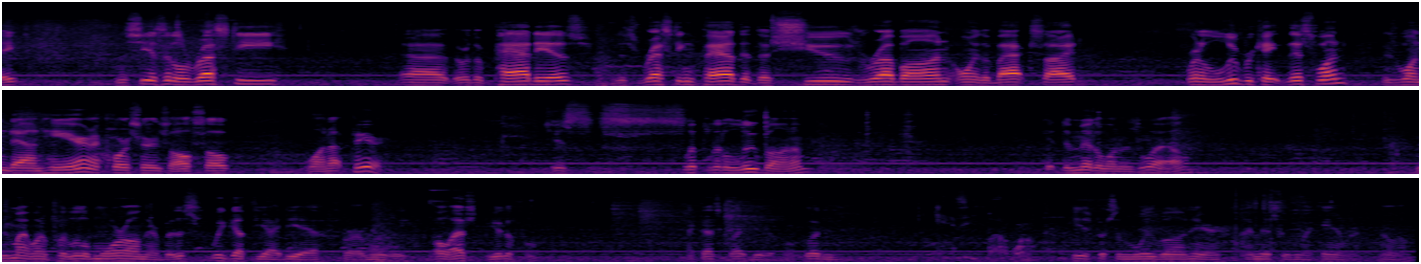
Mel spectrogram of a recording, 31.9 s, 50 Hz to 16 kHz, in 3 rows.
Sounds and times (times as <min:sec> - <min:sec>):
Speech: 0:00.9 - 0:02.1, 0:28.8 - 0:31.8.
